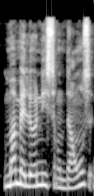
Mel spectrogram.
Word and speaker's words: Mamelodi Sundowns: Mais par exemple, il y a une autre affiche rare, les River Plate d'Argentine face aux Mamelodi Sundowns d'Afrique du Sud.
